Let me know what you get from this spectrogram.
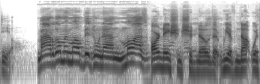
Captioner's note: through translator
